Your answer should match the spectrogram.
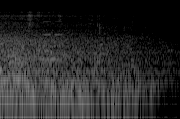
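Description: City street ambience, mostly a low traffic rumble, fading steadily toward silence.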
